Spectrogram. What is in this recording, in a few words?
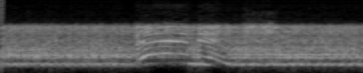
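English enemy detected mood low; War Thunder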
